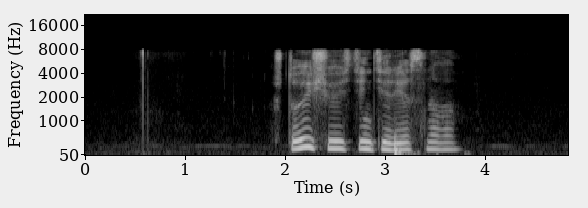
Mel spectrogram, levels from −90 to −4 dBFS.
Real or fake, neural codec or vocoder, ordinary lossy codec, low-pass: real; none; none; none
